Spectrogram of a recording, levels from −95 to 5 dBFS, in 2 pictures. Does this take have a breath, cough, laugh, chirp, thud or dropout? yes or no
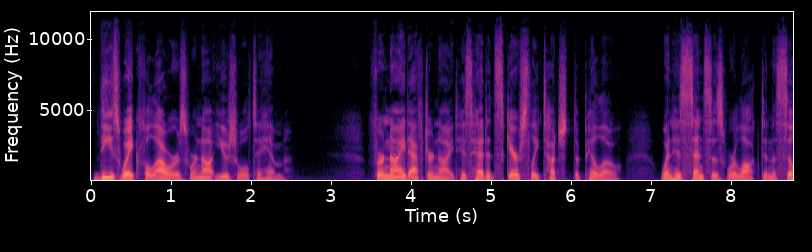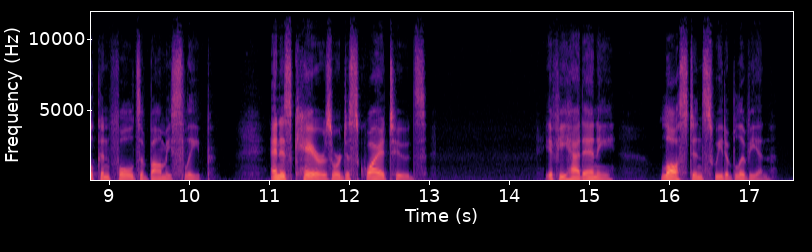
no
